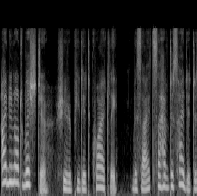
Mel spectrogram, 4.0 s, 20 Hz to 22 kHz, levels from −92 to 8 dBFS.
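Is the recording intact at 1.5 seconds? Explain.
Yes, the speech at 1.5 seconds is intact, with no dropout, glitch or other fault at that moment.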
